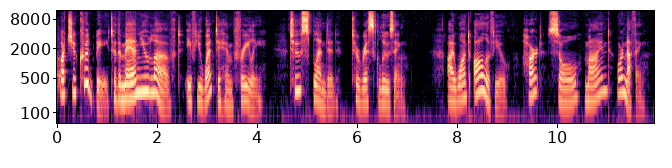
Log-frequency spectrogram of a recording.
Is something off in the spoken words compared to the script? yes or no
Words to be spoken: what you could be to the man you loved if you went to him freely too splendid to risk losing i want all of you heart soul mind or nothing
no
